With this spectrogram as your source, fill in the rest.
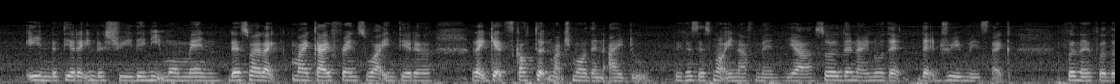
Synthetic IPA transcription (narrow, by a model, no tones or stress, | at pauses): ʔɪ̃nd̪ət̪iəɾəʔĩndəstɹidenid̚mɔmɛ̃nd̪ɛtswajlaɪk̚majɡaɪfɹɛ̃ndshuaʔḭ̃nt̪iəɾə | laɪk̚ɡɛtskaʊtəd̚ma̰t͡ʃmɔd̪ɛ̃na̰jdṵ | bikɔsdɛsnɔtinafmɛ̃njasod̪ɛ̃najnod̪ɛt̚d̪ɛt̚dɹĩmɪsla̰ɪk | fədɛ̃nfəðə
